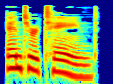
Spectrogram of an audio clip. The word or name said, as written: entertained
